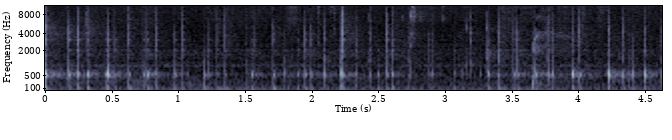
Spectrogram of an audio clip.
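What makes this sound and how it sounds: One hand holds the empty half shell of a hollow milk chocolate Easter egg, about hand-sized, while long nails tap its outer surface. It makes a quick, irregular run of light clicking taps, each with a short hollow ring in the mid range and almost no low or high content. Every tap dies away almost at once.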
